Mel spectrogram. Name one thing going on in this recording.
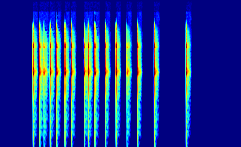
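Quick game ticks click in a fast run that slows down and stops.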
